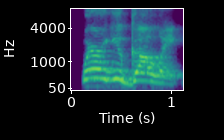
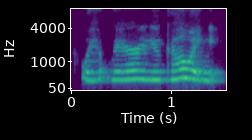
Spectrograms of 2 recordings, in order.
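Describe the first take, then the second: First: The question sounds angry and accusing. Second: The question sounds lonely and sad.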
